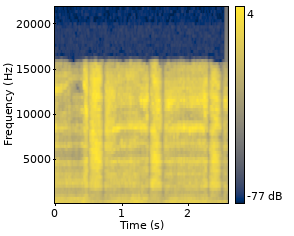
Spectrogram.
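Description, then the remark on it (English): Several sharp dog barks, about three spaced roughly a second apart, sound over a steady, noisy background, fairly loud. “And now the dogs come and they're barking.”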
